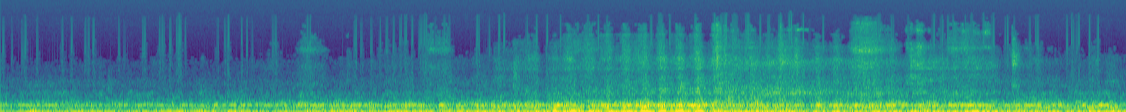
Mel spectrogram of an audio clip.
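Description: Steady low rumble of a moving monocable gondola cabin, heard from inside the cabin. It grows slightly busier and louder around the middle as the cabin passes a tower and rolls over its sheaves.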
